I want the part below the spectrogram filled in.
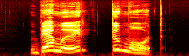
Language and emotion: Kashmiri, neutral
